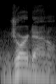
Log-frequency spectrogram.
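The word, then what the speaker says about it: Giordano: weekend Grant and not a big surprise Mark girano did not win best acting for his commercial say his name again what did I call him it has now been changed to jordano oh okay this is just recently this past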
